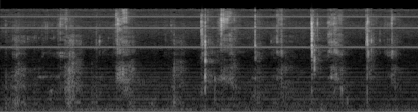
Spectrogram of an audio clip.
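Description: Close-up chewing of a mouthful of crunchy fried peanuts, an irregular run of crisp crunches, over a steady low hum.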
